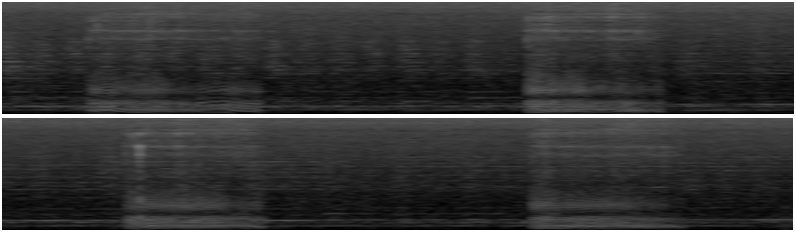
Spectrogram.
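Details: Bulldog puppy, four months old, snoring while asleep: rough, buzzy snores in bursts of about one second, repeating roughly every two seconds, four in a row, with a low steady hum between them.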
